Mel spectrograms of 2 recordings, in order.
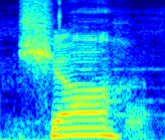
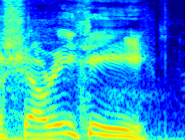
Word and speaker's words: Shariki: Carlos, pronounce it Shariki. Shariki. Is that right? Shariki? Yeah, you got it. Oh, Shariki!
